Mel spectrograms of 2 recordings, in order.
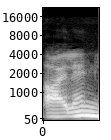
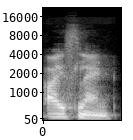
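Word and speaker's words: island: उसके बाद आइलैंड, ये हम पढ़ चुके हैं, क्योंकि एस एल से पहले साइलेंट होता है मोस्टली, तो इट्स आइलैंड नॉट आइसलैंड।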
